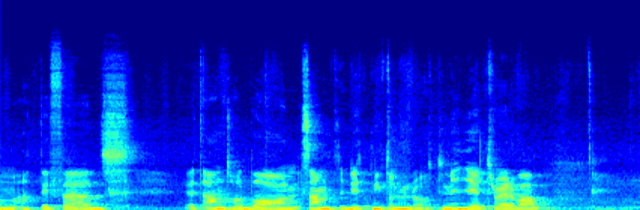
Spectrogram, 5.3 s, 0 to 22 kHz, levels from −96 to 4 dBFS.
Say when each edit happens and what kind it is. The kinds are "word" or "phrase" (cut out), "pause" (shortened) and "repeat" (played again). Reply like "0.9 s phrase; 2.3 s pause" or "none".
2.5 s word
